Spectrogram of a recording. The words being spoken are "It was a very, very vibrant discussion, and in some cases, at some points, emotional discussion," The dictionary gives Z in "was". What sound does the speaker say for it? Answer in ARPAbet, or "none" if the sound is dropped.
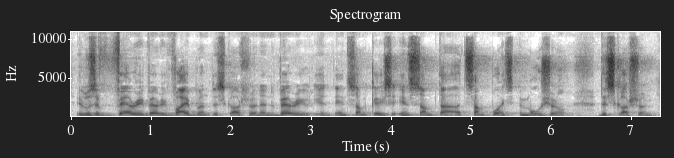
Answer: Z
